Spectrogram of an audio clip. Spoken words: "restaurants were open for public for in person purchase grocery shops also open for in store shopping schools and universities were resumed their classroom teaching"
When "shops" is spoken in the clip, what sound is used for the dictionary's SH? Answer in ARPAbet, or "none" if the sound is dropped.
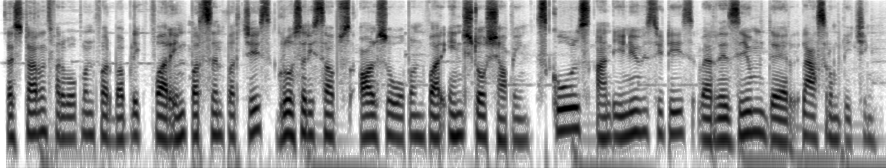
S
